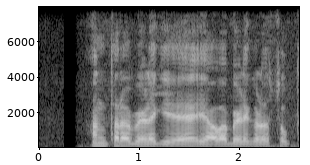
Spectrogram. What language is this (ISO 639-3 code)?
kan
